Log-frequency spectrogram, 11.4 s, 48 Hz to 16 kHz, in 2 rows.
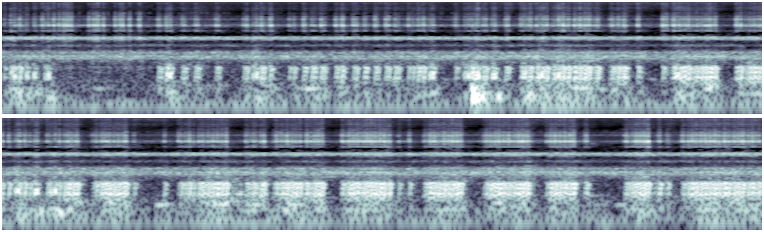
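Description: Hitachi Travelstar HTS421240H9AT00, a 40 GB 4200 rpm 2.5-inch IDE laptop hard drive, copying files: its heads seek in rapid, irregular chattering runs with short pauses, over the steady whine of the spinning platters. One sharper click comes about three and a half seconds in.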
